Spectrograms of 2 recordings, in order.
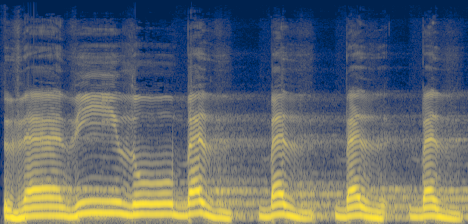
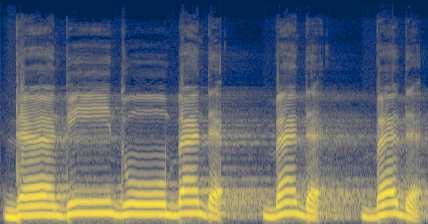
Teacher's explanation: suaranya kalau dalal itu mengalir kalau Dal itu tertahan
